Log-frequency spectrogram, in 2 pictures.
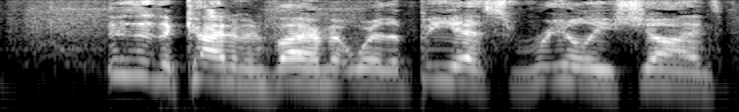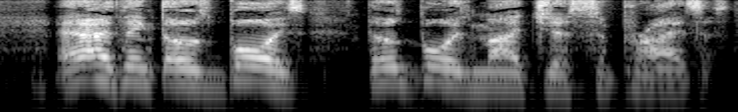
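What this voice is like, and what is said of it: Strained put-on character voice. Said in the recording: “Doing my voice really, really hurts my own voice.”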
